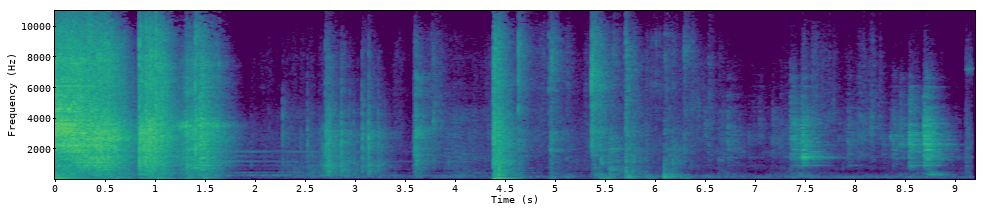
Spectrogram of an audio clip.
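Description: Cordless DeWalt impact wrench hammering for about a second and a half as it runs a nut off a bolt on a disk harrow's bearing support. Then scattered metallic clinks and clanks of the loosened parts being handled, with one heavier clank a little past the middle.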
